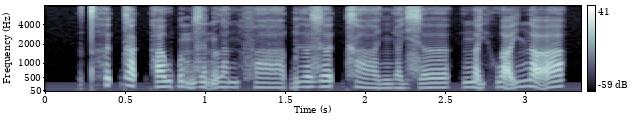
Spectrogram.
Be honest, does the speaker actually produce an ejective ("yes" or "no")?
no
